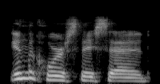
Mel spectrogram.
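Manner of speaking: ordinary talk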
